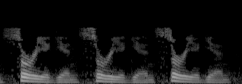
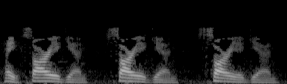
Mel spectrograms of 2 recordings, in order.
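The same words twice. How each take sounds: First: Canadian "sorry" said "sorr-ee" with a Canadian accent. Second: Said in the usual way. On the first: Shown as a demonstration. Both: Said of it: "Or if you're Canadian".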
